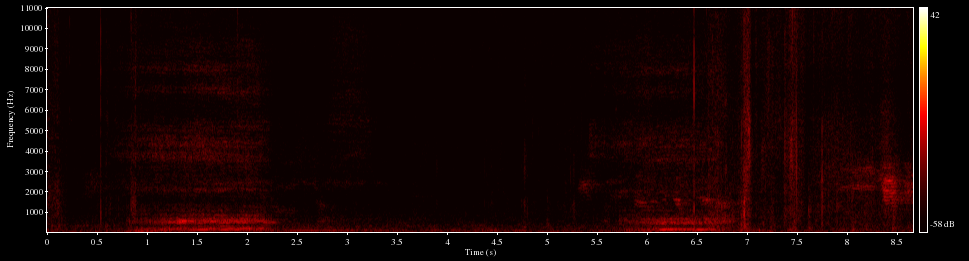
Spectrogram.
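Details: Two loud rasping snores on the in-breath from a sleeping man, separated by a quieter out-breath; ordinary snoring.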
